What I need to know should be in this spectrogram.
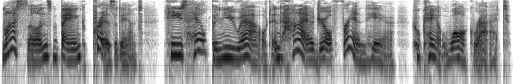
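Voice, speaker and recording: A woman's voice: fairly low pitch, very animated, takes it slowly, dry recording, clean studio sound, exaggerated voice. Woman doing a cranky grumbling old lady. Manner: grumbling, petulant.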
